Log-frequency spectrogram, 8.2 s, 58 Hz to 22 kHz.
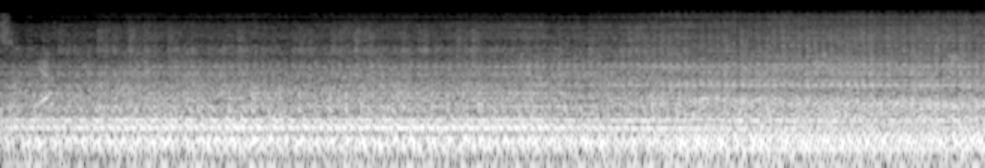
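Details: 1935 Chevy Master with newly installed 409 stroker V8, first start-up, running in gear on jack stands to run in new differential/drivetrain; deep steady burble, even rumble, no knocks or clunks; sounds cammed; normal.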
